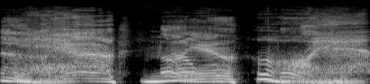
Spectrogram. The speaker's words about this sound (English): Just wait till this goes public to everybody. We're going to lose 30 seconds of grunts at the beginning of each episode. Listen, people love it.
